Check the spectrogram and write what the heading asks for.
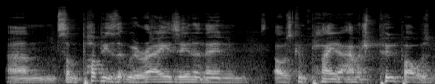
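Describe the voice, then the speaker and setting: A man's voice: on the low side, normal speed, noisy background. A middle-aged man with a Texan accent, hosting a casual podcast chat in a folksy, drawling way. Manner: folksy, drawling, with emphatic repeats. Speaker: podcast host.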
